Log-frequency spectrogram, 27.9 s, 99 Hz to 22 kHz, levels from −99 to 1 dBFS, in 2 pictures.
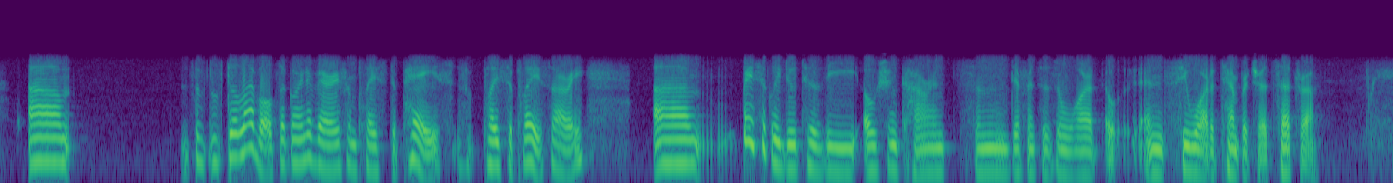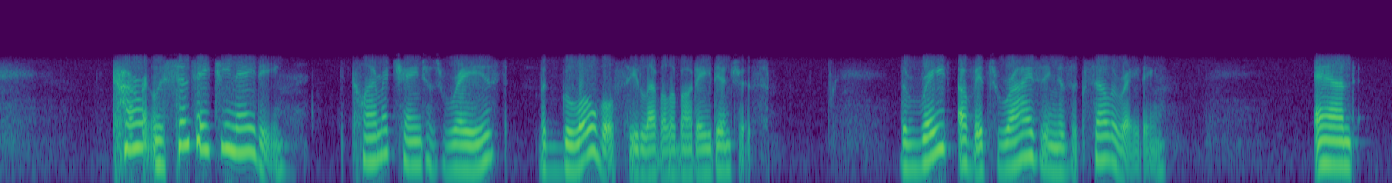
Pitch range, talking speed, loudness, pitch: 150-215 Hz, 115 wpm, -30 LUFS, 170 Hz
